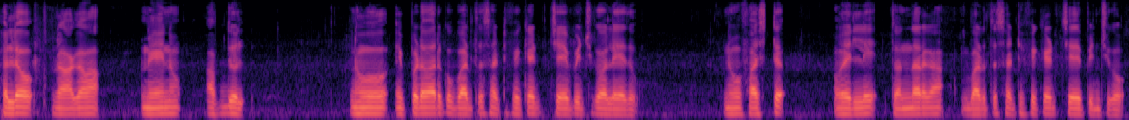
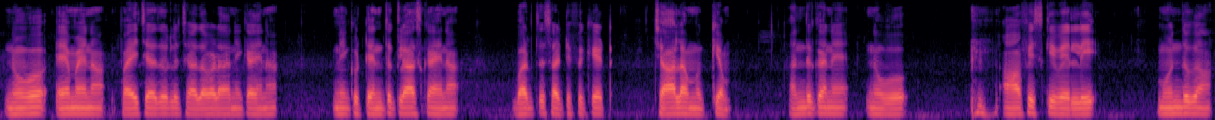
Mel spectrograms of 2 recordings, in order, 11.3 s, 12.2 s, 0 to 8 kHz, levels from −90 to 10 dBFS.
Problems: none marked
